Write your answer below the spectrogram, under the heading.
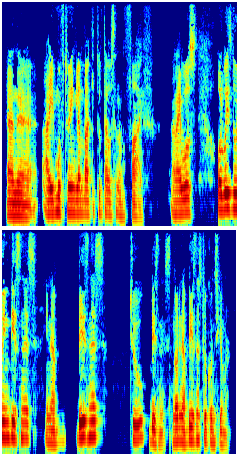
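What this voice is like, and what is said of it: Colombian accent in English. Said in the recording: “I am originally from Colombia. You may have noticed because of my accent.”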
